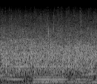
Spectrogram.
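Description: Church congregation clapping hands together during a gospel choir service, a dense continuous wash of applause over a low hum, with no clear speech.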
